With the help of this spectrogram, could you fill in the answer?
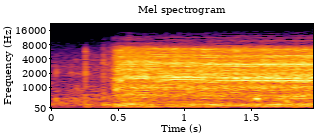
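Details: Olympus Stylus Infinity Zoom 115 DLX 35mm film camera with fresh battery; short click then steady even-pitched whir as zoom motor extends lens toward 115 position, flash raising properly. Normal zoom motor operation.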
